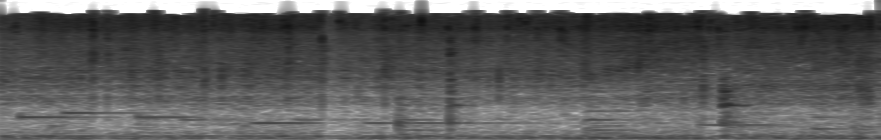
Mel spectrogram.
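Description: A sofrito of chopped sausage, onion and peppers sizzling steadily in olive oil in a pan, while a spoon stirs it and knocks against the pan a few times.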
